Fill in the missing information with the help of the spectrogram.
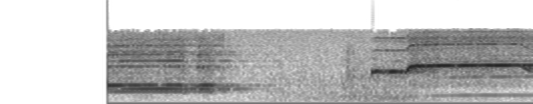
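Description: Steam locomotive whistle blown twice: a short blast sounding several notes at once about a second in, then a longer, higher whistle that steps up in pitch and holds to the end.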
